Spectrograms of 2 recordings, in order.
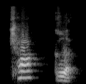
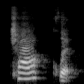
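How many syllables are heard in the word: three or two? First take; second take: two; two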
